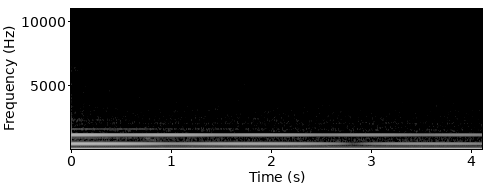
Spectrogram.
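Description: A singing bowl ringing on after a single strike: a steady low tone with a fainter, higher overtone above it, slowly fading.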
